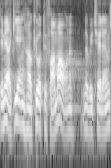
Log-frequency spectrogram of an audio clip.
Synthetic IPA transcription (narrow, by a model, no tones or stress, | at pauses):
d̥enəʁɛɡ̥e̝̰ɐ̰e̝ŋɦɑ̈joɡ̥o̰d̥ːe̝fʁamʁɑ̈ʊnə | nɒʋit͡sʰɛ̰ːlɐɒm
